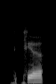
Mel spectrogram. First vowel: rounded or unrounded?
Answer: unrounded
